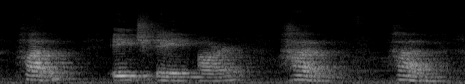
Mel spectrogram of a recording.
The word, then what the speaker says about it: Har: Har, H-A-R, har.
